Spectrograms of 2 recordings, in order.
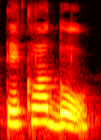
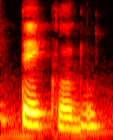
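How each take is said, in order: First: The stress is on the last syllable. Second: The stress is on the first syllable. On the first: "enfatizando a sílaba do" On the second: "não é o T que eu estaria a enfatizar"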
